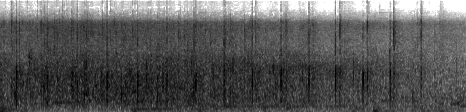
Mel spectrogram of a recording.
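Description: Steady audience applause for the head of IPSI Ketapang Regency at a pencak silat championship event in Ketapang, Indonesia, many hands clapping at once in a dense, continuous patter with scattered sharper claps standing out, holding at an even moderate level for several seconds.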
